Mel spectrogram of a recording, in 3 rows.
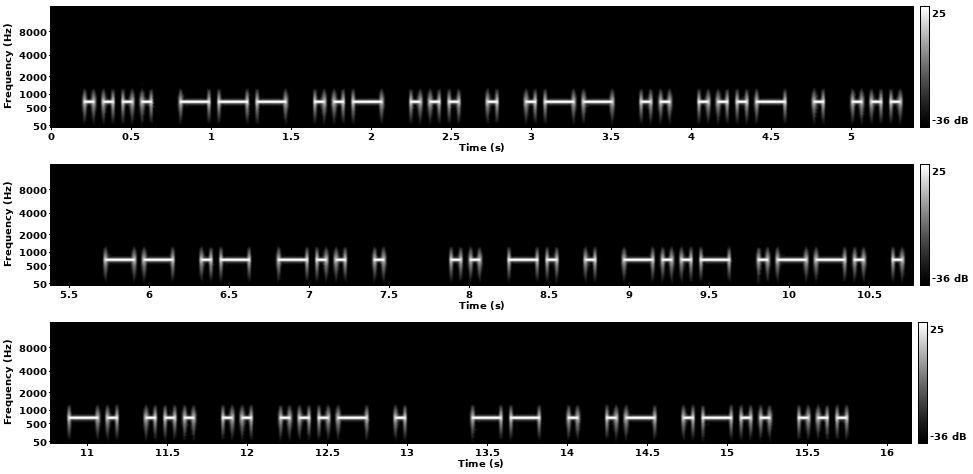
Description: Morse code, heard as a keyed tone, about 21 wpm, 700 Hz. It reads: HOUSEWIVES MADE INEXPENSIVE MEALS
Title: Pangram Challenge v2 - 20wpm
